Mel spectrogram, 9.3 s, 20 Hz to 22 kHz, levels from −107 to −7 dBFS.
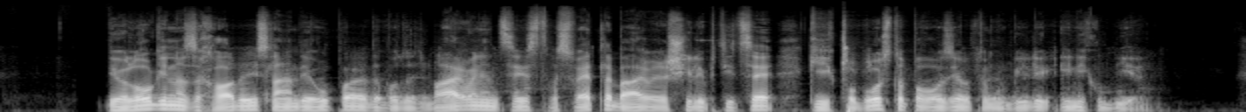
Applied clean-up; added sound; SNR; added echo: neural mask model DeepFilterNet 3.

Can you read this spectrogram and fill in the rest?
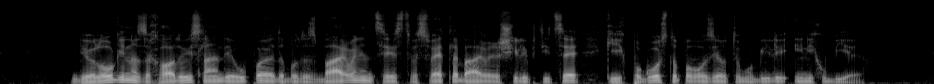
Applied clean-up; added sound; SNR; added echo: none; none; none; none.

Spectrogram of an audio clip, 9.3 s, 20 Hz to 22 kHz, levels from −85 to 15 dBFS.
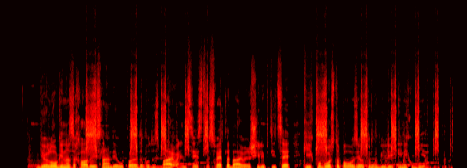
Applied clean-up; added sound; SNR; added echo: classical method spectral subtraction.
